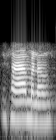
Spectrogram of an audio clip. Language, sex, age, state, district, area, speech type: Kannada, female, 30-45, Karnataka, Gulbarga, urban, conversation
